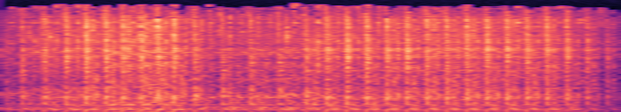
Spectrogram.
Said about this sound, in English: Sounds of the sewing machine.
